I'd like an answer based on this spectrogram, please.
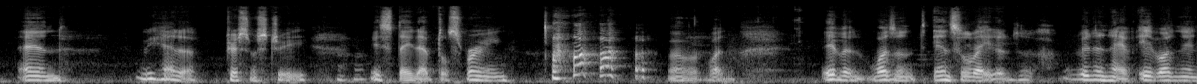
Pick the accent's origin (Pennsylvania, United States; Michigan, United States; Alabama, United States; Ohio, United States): Ohio, United States; Gallipolis; moved away; also born or lived in Columbus, Ohio; Close to Gallipolis, about 13 miles out of Gallipolis.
